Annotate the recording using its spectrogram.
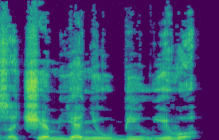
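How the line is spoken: Muttering. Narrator (Russian): Бормоча

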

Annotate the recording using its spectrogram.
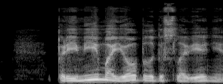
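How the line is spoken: Plain. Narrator (Russian): сказала

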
